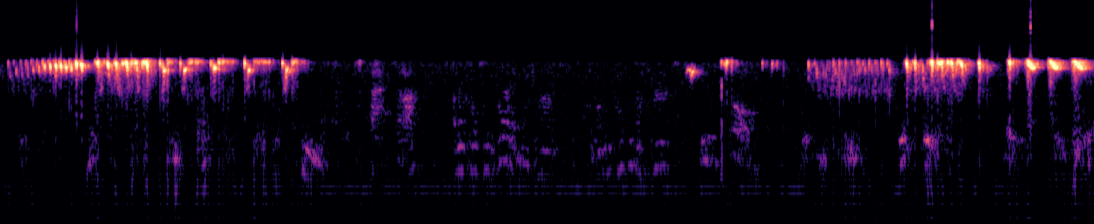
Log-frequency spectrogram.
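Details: Canary pouring out rapid high trills, falling quiet while people talk softly, then resuming with loud, ringing rolled phrases.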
